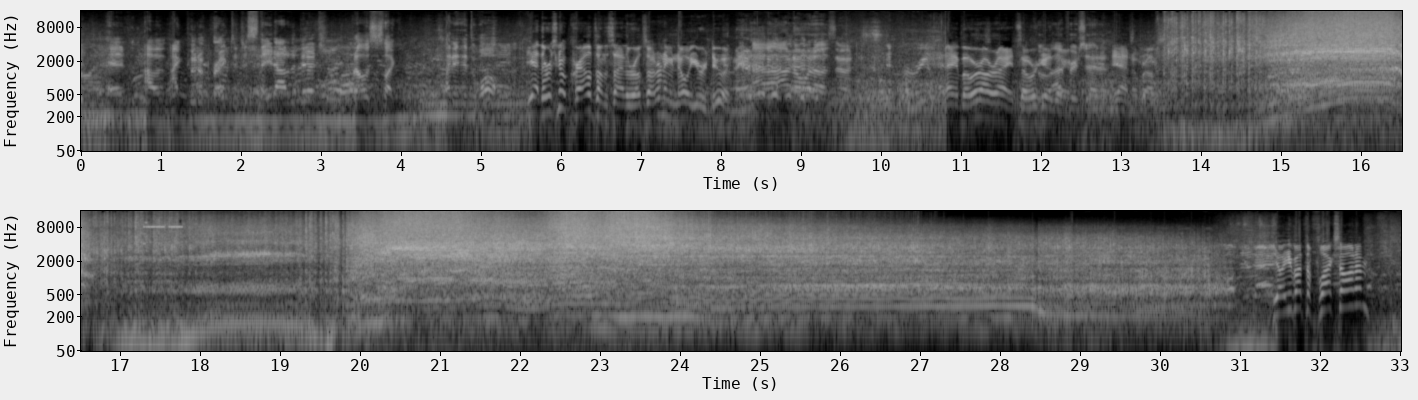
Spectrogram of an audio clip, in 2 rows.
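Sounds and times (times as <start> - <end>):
car engines revving: 0.0 - 10.8, 11.6 - 31.5.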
